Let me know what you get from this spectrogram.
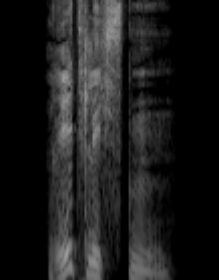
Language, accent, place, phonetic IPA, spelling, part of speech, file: German, Germany, Berlin, [ˈʁeːtlɪçstn̩], redlichsten, adjective, De-redlichsten.ogg
- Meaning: 1. superlative degree of redlich 2. inflection of redlich: strong genitive masculine/neuter singular superlative degree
